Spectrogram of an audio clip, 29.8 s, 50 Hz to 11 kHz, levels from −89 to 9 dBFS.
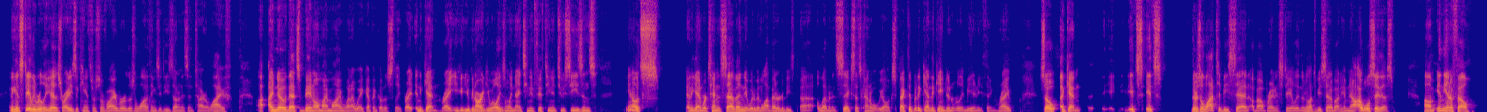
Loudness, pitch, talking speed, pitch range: -23 LUFS, 110 Hz, 245 wpm, 105-140 Hz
